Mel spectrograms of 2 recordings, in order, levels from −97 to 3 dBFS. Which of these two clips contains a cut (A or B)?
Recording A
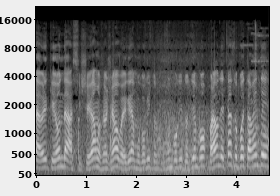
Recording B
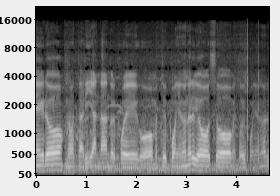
A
